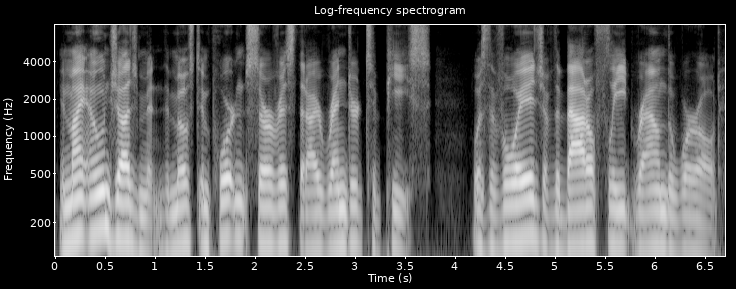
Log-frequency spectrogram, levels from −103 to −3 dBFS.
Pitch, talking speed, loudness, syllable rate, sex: 125 Hz, 205 wpm, -21 LUFS, 5.3 syllables/s, male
